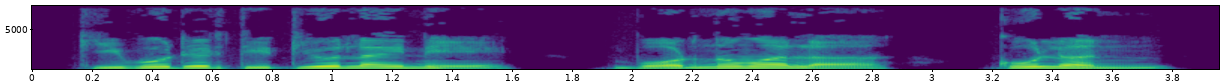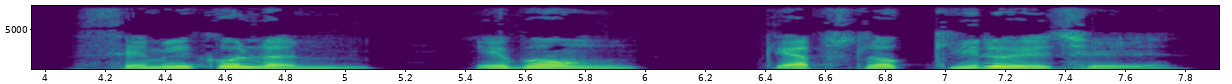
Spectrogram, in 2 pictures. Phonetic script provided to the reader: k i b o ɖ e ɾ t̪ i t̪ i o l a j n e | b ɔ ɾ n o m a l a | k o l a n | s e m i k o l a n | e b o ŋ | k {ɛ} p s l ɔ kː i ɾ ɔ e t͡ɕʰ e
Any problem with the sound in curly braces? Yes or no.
no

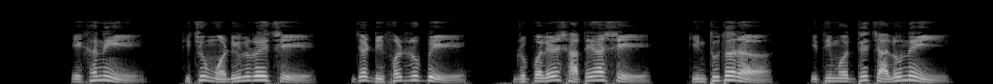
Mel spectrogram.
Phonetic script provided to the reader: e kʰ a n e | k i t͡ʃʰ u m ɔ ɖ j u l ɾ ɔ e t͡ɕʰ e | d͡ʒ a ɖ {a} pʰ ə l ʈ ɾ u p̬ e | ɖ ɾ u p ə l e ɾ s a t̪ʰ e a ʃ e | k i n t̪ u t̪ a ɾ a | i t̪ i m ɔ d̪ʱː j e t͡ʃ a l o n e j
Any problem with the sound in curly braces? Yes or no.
yes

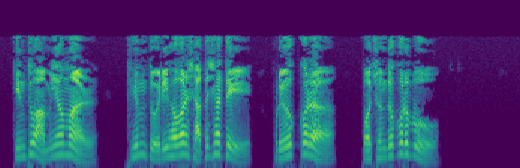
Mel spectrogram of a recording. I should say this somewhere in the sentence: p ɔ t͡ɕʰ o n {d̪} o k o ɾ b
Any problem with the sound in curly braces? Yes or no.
no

